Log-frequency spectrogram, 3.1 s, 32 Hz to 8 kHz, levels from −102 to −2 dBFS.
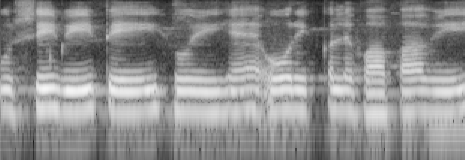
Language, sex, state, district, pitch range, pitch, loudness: Punjabi, female, Punjab, Pathankot, 175-185 Hz, 180 Hz, -16 LUFS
